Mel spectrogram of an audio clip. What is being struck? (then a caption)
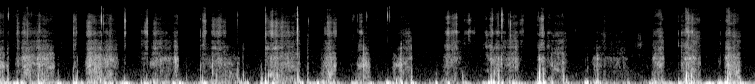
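Frosted plastic lotion bottle with plastic cap. Long nails tap and twist the gold cap of a frosted plastic lotion bottle. Quiet, dry clicks and taps come in irregular bursts, mixed with soft scratchy rustling as the cap turns. Each tap dies away almost instantly, with most of the energy sitting low.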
